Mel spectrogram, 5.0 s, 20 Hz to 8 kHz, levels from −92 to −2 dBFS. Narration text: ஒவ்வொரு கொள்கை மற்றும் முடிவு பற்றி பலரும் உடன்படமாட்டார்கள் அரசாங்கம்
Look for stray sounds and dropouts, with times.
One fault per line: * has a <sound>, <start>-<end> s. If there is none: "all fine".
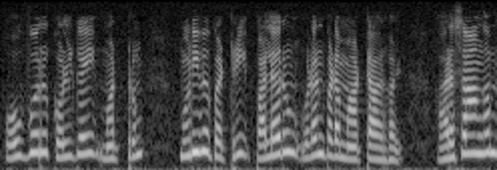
all fine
